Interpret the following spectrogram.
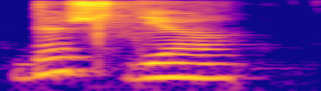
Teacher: ударение падает на второй слог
